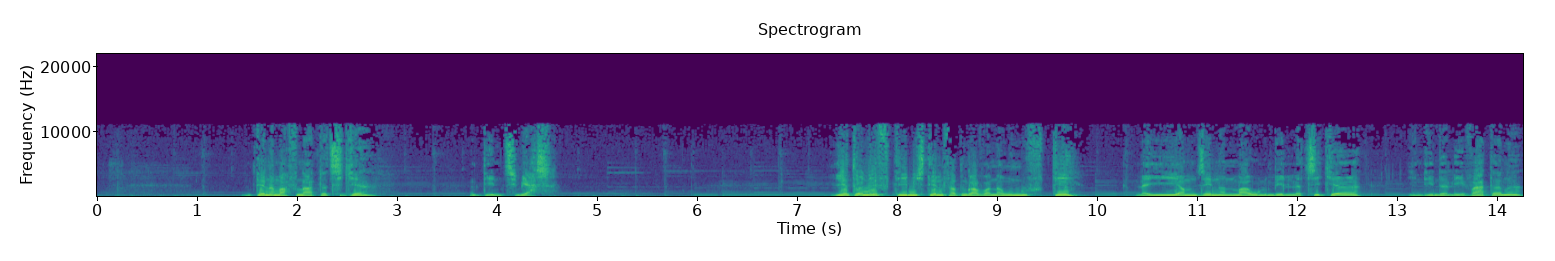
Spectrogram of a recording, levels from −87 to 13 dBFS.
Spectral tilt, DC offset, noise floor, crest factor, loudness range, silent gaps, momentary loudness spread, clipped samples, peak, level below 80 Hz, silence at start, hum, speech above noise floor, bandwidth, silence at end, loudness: -5.5 dB/octave; under 0.1%; -42 dBFS; 14 dB; 8 LU; none; 12 LU; under 0.1%; 0 dBFS; -32 dBFS; 1 s; none; 30 dB; 11.5 kHz; 0 s; -13 LUFS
